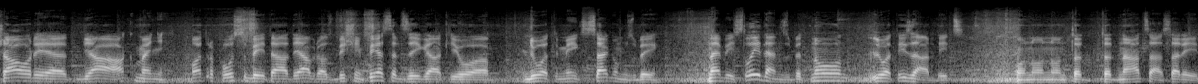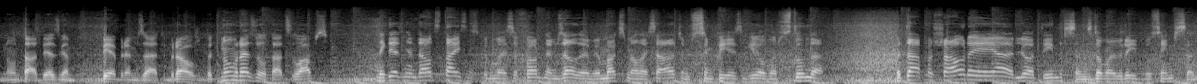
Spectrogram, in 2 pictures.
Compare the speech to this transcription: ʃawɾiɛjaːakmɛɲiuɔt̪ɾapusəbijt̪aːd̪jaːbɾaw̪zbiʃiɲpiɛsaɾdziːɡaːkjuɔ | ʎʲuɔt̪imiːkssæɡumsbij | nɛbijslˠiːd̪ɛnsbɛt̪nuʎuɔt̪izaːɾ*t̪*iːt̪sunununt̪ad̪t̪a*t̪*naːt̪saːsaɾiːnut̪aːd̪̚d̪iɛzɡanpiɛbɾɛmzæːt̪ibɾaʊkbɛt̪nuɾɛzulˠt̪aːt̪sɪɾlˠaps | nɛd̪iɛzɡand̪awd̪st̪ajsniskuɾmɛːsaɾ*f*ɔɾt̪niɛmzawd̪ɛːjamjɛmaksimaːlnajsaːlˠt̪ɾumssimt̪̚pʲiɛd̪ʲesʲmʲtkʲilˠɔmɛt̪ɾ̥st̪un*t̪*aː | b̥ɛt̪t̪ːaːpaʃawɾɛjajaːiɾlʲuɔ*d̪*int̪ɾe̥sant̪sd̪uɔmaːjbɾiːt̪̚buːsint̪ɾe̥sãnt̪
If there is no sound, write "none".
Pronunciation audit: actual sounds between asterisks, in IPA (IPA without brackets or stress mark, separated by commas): d̪, d̪, f, d̪, t̪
